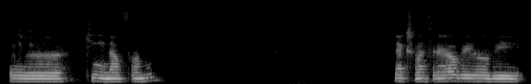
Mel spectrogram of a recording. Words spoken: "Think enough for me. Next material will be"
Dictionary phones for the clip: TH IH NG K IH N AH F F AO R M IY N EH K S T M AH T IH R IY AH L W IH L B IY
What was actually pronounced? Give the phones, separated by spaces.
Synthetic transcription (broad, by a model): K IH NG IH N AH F F AO R M IY N EH K S T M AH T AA W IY W IH L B IY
